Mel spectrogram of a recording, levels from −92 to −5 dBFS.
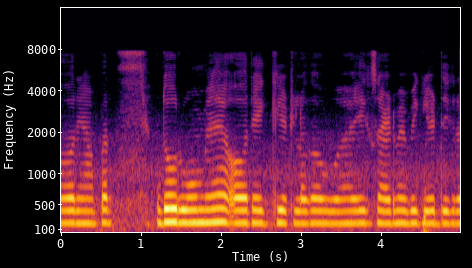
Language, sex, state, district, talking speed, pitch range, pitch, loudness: Hindi, female, Uttar Pradesh, Shamli, 240 wpm, 195-205 Hz, 200 Hz, -16 LUFS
